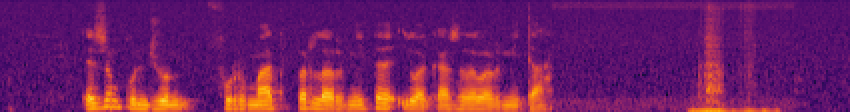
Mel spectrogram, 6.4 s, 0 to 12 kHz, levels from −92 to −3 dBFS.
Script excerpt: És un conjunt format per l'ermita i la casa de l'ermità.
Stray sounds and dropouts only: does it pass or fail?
fail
